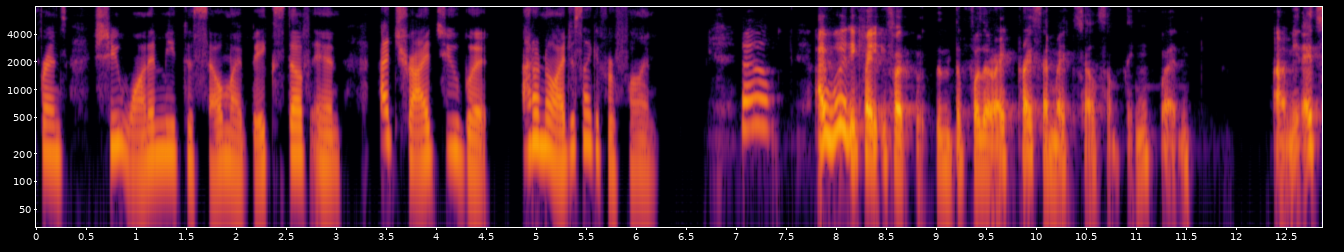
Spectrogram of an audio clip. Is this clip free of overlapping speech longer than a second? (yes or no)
yes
